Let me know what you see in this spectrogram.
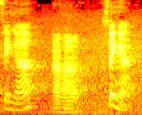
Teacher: Because I don't pronounce my ER, so I pronounce it as an A. But you move over the G.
